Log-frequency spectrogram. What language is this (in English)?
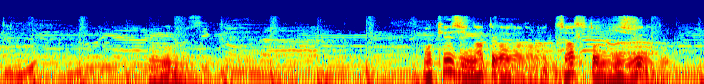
Japanese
